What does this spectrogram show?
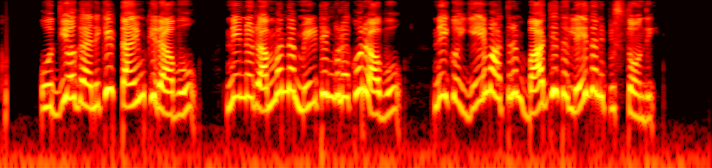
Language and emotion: Telugu, angry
